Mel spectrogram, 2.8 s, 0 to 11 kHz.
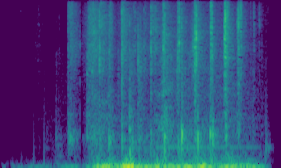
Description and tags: dog running on wood floor 1
Dog running on a wooden floor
